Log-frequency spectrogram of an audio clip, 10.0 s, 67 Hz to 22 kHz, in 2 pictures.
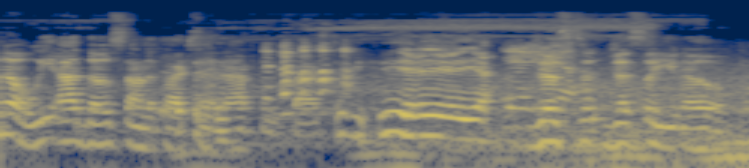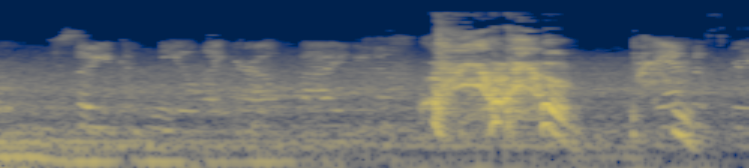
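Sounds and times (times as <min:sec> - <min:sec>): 
speech: 0:00.0 - 0:06.2, 0:08.2 - 0:09.8
laughter: 0:01.1 - 0:03.1
coughing and throat clearing as a deliberate vocal effect: 0:07.8 - 0:09.4.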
